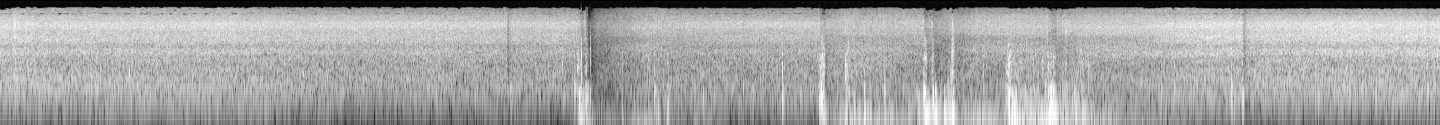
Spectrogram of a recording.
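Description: Steady rush of a rocky mountain stream. From about seven seconds in, irregular heavy low thumps and bumps break in for several seconds: handling noise from a camera being carried over boulders.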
